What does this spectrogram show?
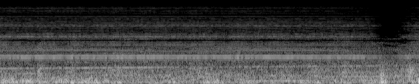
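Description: Electric multiple-unit suburban train running at speed, heard from its open doorway: a steady rumble of wheels on rail.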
